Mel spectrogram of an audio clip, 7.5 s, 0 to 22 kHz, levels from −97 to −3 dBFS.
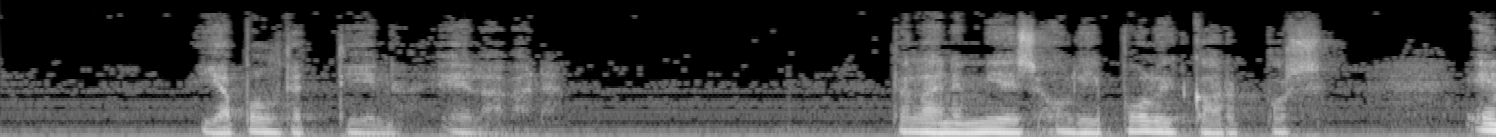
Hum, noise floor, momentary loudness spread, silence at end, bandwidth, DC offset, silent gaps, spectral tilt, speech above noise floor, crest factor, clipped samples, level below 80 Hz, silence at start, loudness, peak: none; -47 dBFS; 19 LU; 0 s; 15.5 kHz; under 0.1%; none; -4 dB/octave; 22 dB; 22 dB; under 0.1%; -46 dBFS; 0 s; -25 LUFS; -4 dBFS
